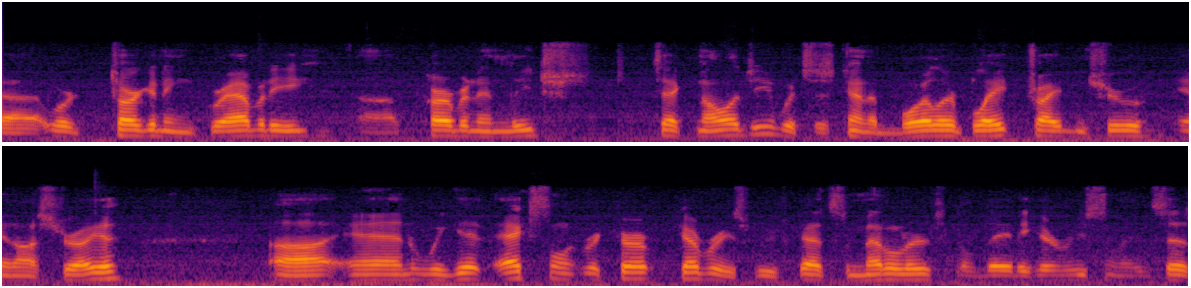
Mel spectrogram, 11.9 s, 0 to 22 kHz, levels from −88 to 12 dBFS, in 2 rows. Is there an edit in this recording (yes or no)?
yes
